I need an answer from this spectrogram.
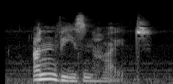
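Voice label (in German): "Anwesenheit", German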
